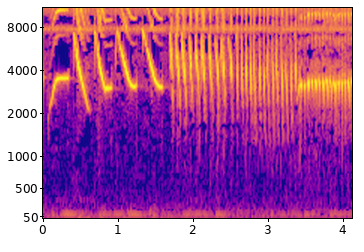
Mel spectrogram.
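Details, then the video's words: A canary sings in a cassava garden, in nature therapy meant to make canaries comfortable and sing: a few bold down-slurred whistles, then a quick chattering trill, closing on a sustained buzzy high note. "TERAPI ALAM DI KEBUN SINGKONG BIKIN BURUNG KENARI NYAMAN DAN MAU BUNYI"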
